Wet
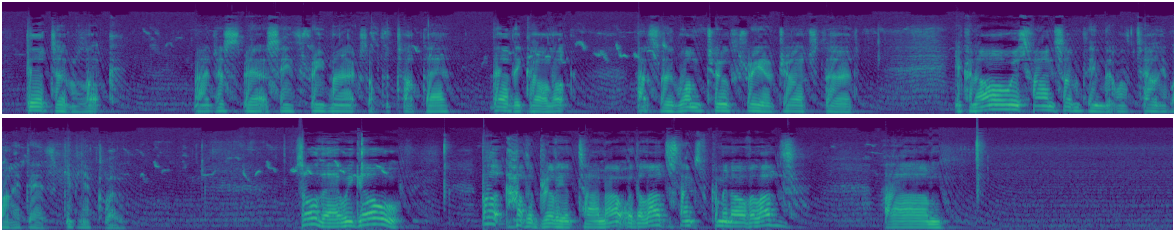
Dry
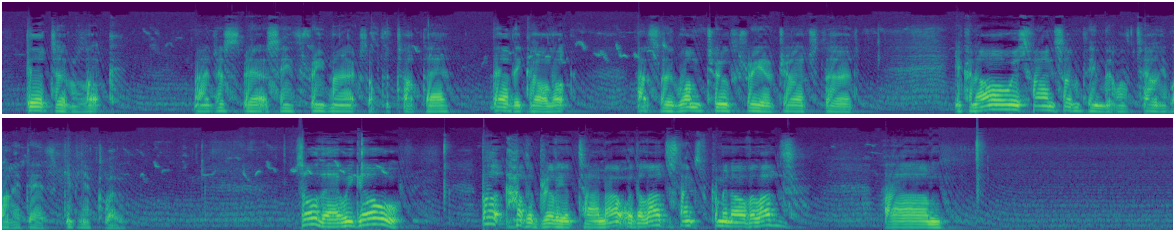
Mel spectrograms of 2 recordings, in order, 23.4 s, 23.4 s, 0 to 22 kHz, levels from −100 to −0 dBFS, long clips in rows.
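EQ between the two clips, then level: amplifier tone stack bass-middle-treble 5-5-5; +4.5 dB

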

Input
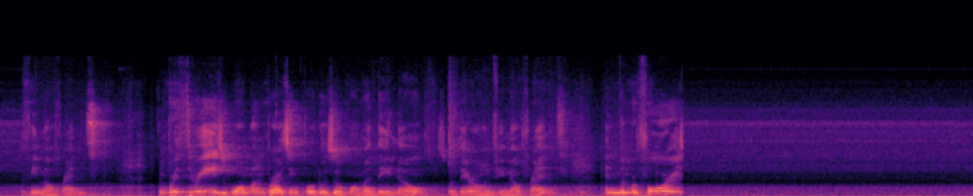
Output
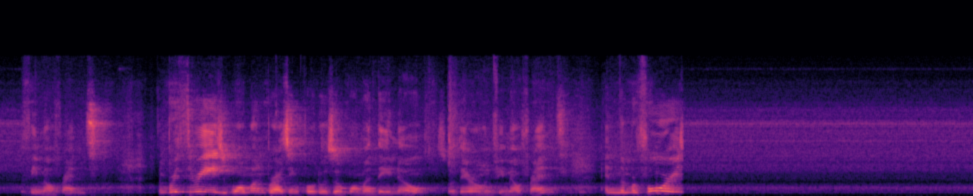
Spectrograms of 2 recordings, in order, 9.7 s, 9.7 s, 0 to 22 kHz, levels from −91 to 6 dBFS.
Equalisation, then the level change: high-pass 1.4 kHz 12 dB/octave; +5.5 dB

